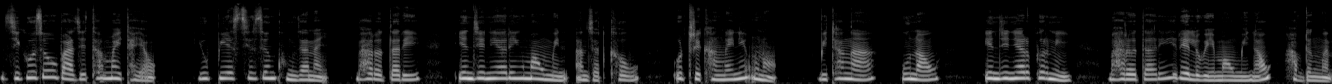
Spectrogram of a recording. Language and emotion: Bodo, neutral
